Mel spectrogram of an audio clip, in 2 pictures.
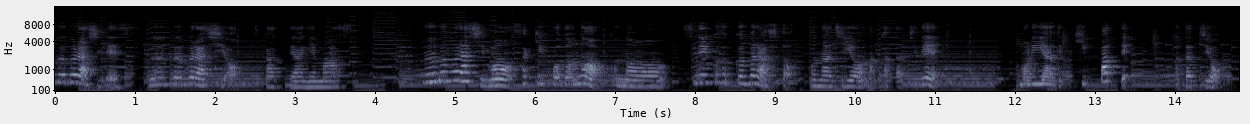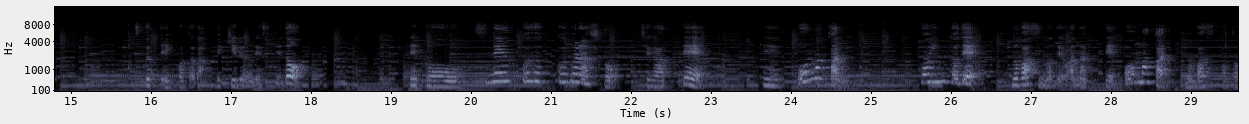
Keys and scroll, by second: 9.7 s, 18.6 ctrl+z, 18.9 ctrl+z, 28.7 ctrl+z.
